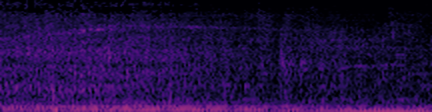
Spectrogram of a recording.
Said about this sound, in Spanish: Fuera camiones blindados se acercan rompiendo las vallas de los campos de cultivo.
